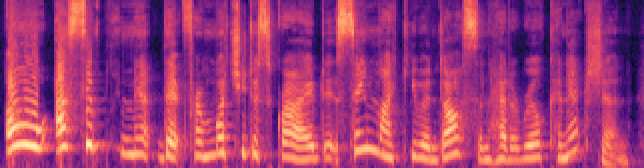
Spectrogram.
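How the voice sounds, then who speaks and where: A woman voicing a compassionate, inquisitive stranger who gently encourages confidences in a romance novel. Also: sits high, sing-song, fairly quick, pitched above the performer's own voice. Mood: sympathetic, curious. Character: kind, probing, compassionate stranger with past heartache.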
